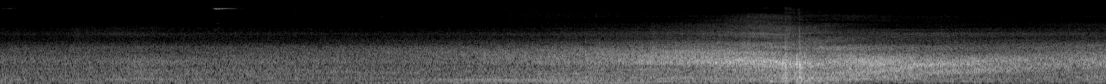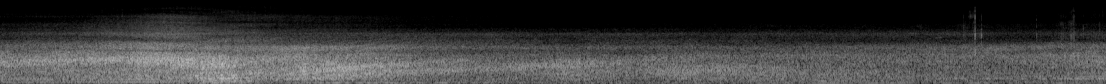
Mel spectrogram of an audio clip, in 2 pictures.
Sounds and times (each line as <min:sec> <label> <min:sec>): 0:00.0 Tram 0:22.1
0:00.0 bus 0:22.1
0:00.0 passing cars 0:22.1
